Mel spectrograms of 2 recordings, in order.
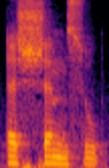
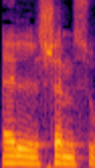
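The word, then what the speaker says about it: الشمس: Donc on dit ash-shamsu. On ne peut pas prononcer el-shamsu.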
